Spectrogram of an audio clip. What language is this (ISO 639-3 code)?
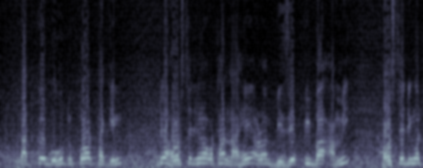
hin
